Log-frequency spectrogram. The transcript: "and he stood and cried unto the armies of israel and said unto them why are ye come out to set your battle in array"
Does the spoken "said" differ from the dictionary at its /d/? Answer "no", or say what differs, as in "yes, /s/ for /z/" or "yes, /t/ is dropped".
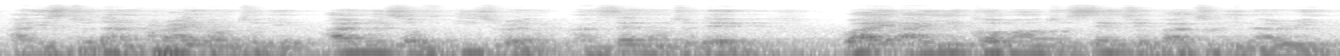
no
